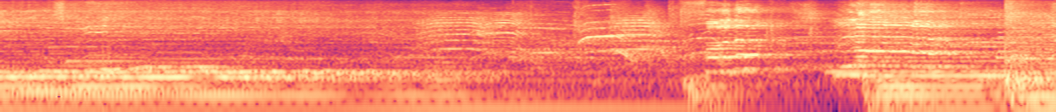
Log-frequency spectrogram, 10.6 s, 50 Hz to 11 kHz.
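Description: Live soul music: a male lead singer's voice gliding through a vocal run over a band of keyboards, bass and drums. The band falls away about 7 seconds in and comes back in about a second and a half later.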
